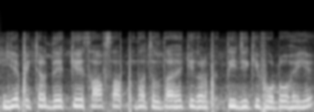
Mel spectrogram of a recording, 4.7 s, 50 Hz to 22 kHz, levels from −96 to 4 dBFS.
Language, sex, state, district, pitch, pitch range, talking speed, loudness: Hindi, male, Chandigarh, Chandigarh, 185 Hz, 180-195 Hz, 205 wpm, -11 LUFS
